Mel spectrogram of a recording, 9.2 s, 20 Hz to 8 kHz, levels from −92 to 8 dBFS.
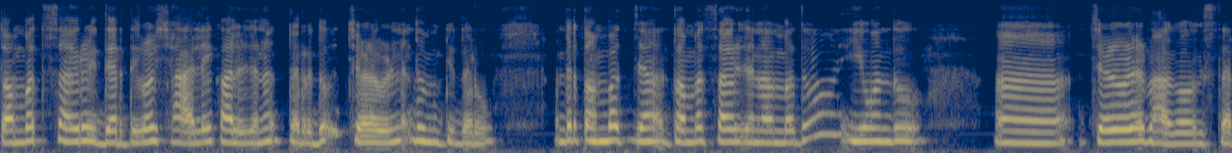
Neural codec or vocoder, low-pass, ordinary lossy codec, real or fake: codec, 16 kHz, 16 kbps, FunCodec, trained on LibriTTS, 50 frames a second; 7.2 kHz; none; fake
